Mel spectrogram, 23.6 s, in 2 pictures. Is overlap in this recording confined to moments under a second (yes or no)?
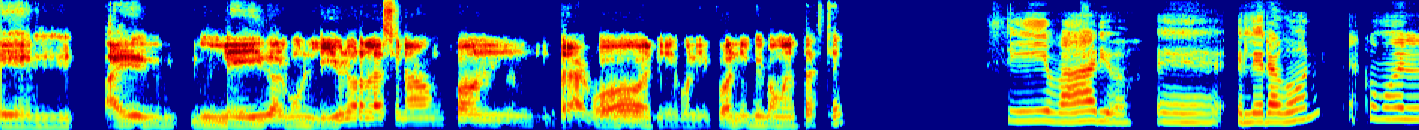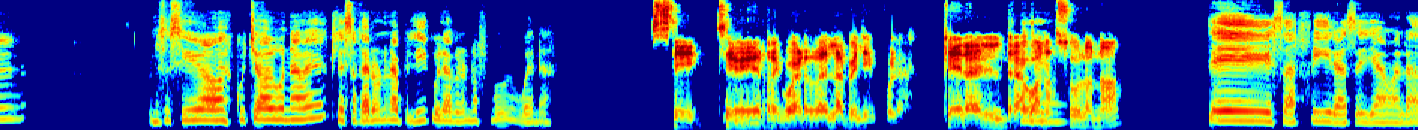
yes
